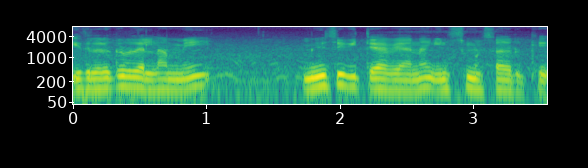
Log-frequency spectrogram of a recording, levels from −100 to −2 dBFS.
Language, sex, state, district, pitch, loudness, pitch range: Tamil, male, Tamil Nadu, Namakkal, 120 Hz, -15 LUFS, 115-130 Hz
